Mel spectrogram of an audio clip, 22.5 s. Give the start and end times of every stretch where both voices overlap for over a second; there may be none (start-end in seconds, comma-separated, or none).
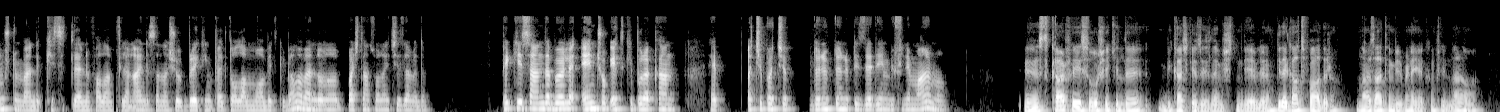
none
